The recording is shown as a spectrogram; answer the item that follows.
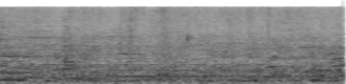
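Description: Indistinct background voices mixed with music, steady throughout.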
